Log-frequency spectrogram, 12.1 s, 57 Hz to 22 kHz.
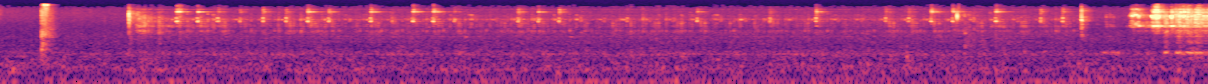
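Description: A small homemade brushed series DC motor turns slowly under a heavy load of hanging screws, at about 50 RPM and near stalling, with faint irregular ticking from its brushes and commutator over a low hum. There is one sharper click just after the start.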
